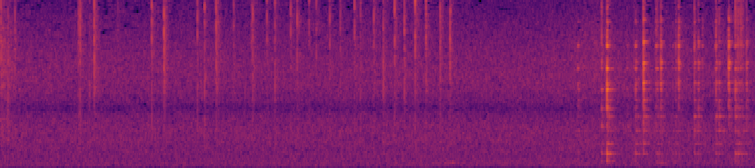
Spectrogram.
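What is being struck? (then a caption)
Large rock salt lamp. Fingers and nails tap and scratch the side of a large, solid, lit Himalayan salt rock lamp. Faint, quiet scratching clicks over a steady low hiss give way near the end to a few sharper, brighter taps that ring briefly.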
